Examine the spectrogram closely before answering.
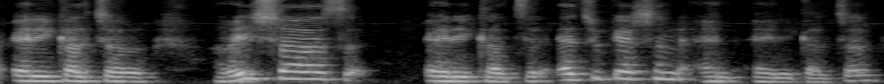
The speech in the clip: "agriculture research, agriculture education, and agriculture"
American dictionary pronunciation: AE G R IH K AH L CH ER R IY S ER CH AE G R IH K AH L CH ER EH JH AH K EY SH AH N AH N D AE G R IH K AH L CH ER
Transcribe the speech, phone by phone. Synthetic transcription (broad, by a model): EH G R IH K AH L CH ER R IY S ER S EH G R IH K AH L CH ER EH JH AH K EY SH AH N AH N D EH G R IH K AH L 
